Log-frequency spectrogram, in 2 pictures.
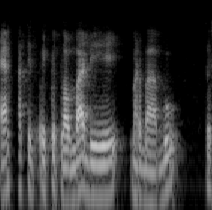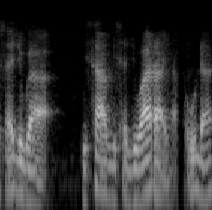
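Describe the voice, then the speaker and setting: A man speaks with a West Javanese accent. His pace is moderate. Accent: Sundanese. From Indonesia, Bandung (West Java). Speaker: trail runner. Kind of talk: interview.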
